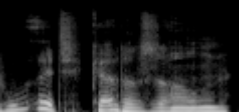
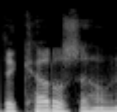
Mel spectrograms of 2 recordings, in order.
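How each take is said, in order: First: Puzzled echo. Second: Said in the usual way. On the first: Retold or imitated. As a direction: query it in mild, drawn-out disbelief. Puzzled echo of what was said.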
